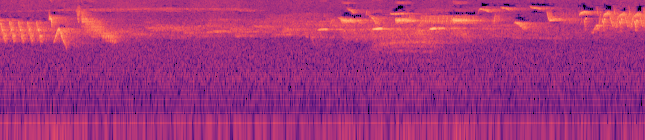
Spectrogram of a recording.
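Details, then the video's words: A Gouldian finch sings a soft, very high song of thin whistles and hissy, buzzy sweeps, with quiet gaps between phrases. "Beautiful Gouldian Finch"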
